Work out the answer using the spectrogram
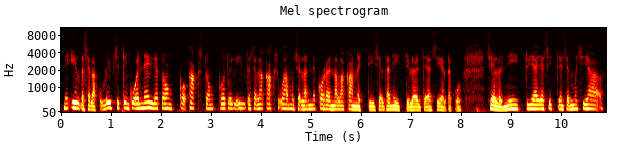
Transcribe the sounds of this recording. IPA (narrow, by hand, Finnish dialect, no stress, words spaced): niʔ ʔiltɑselːɑ kul lypsetːiːŋ ku olʲ neljæ toŋkːoː kɑks toŋkːoː tulʲ iltɑselːɑ kɑks uɑmuselːɑ nĭ ne korenːɑlːɑ kɑnːetːiːn̞ sieltæ niːtːyløiltæ jɑ sieltæ ku sielː olʲ niːtːyjæˑ jɑ sitːen̞ semːosʲiɑ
